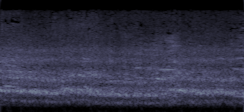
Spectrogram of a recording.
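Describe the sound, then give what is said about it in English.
A football crowd roars its approval of footballer Steve Morris's Cruyff-style swivel on the left-hand side, in a steady, continuous wash of massed voices, holding at an even loudness for the whole stretch without distinct cheers or breaks. “Hear the approval of the crowd.”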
